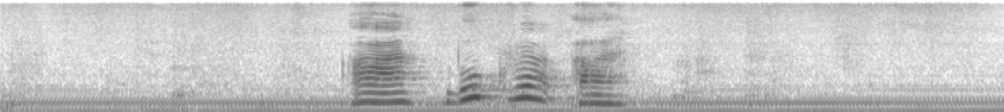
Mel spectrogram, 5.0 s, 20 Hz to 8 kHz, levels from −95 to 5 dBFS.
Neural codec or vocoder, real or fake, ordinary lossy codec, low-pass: none; real; none; 7.2 kHz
